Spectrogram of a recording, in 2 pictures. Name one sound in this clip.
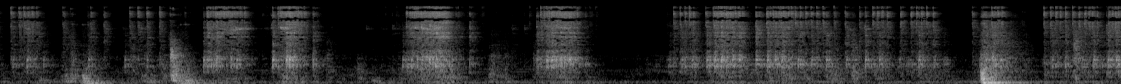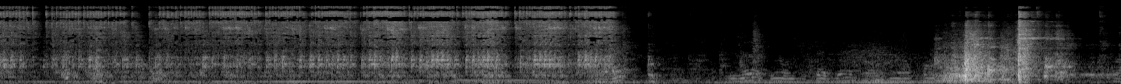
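Metal parts clank and knock.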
